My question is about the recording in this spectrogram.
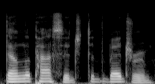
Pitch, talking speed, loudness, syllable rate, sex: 115 Hz, 230 wpm, -19 LUFS, 6.3 syllables/s, male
